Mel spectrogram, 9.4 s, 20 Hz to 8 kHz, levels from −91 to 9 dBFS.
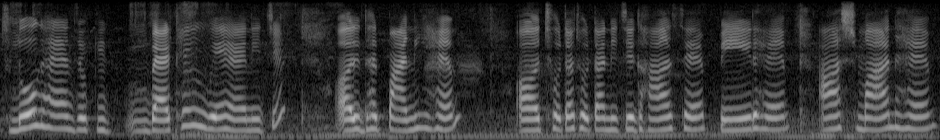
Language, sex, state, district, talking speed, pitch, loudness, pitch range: Hindi, female, Chhattisgarh, Kabirdham, 135 wpm, 255 Hz, -32 LUFS, 235-265 Hz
